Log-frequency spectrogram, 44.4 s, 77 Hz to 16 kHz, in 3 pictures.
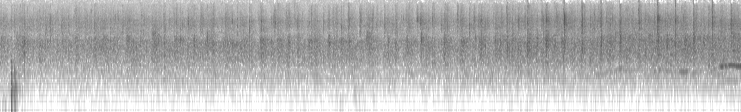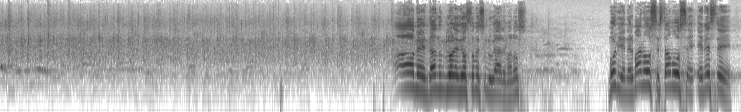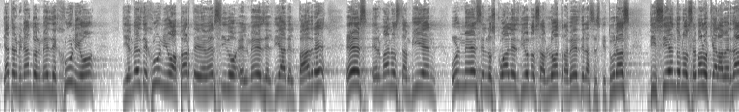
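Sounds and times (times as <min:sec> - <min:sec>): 
church audience clapping hands: 0:00.0 - 0:25.8
speech: 0:23.1 - 0:25.4, 0:27.0 - 0:44.4.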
